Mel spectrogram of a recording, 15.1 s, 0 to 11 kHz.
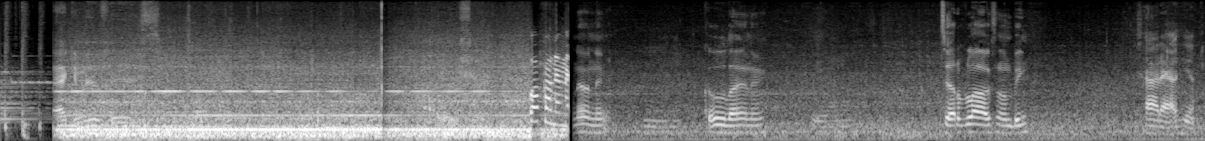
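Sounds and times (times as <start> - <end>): jet engines droning: 0.7 - 7.1
thin steady engine whine: 0.7 - 15.0.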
